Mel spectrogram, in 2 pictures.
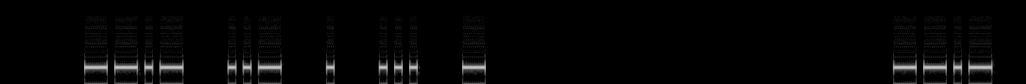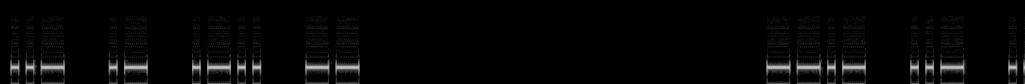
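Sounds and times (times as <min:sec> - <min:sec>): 
Morse code CW code groups: 0:00.9 - 0:02.8, 0:03.8 - 0:04.9, 0:09.0 - 0:13.9, 0:18.0 - 0:20.5.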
